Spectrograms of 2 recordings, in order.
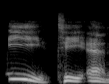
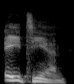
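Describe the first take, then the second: First: The name begins with an 'ee' sound. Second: The name begins with an 'ay' sound. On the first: The speaker calls it right. "his last name is E T N" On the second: The speaker calls it wrong. "not A T N"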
